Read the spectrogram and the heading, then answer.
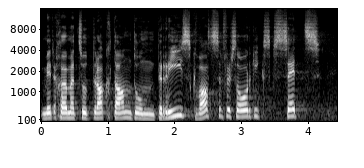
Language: Swiss German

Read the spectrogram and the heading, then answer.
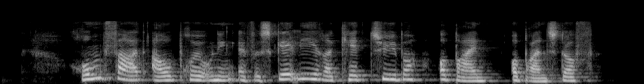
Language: Danish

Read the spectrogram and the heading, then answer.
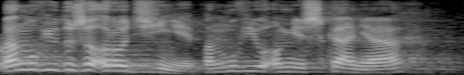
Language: Polish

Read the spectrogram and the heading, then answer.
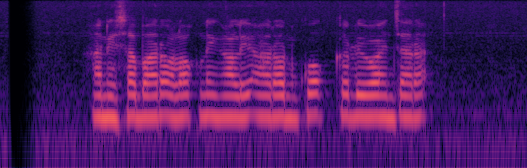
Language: Sundanese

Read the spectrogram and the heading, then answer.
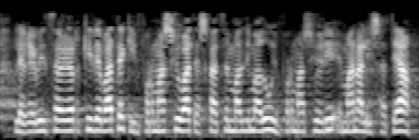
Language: Basque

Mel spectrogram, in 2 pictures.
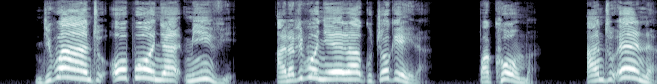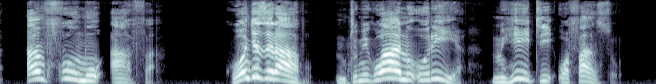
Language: Nyanja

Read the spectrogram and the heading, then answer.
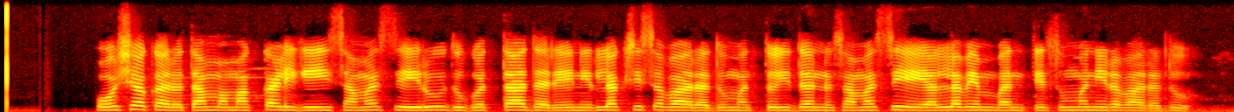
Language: Kannada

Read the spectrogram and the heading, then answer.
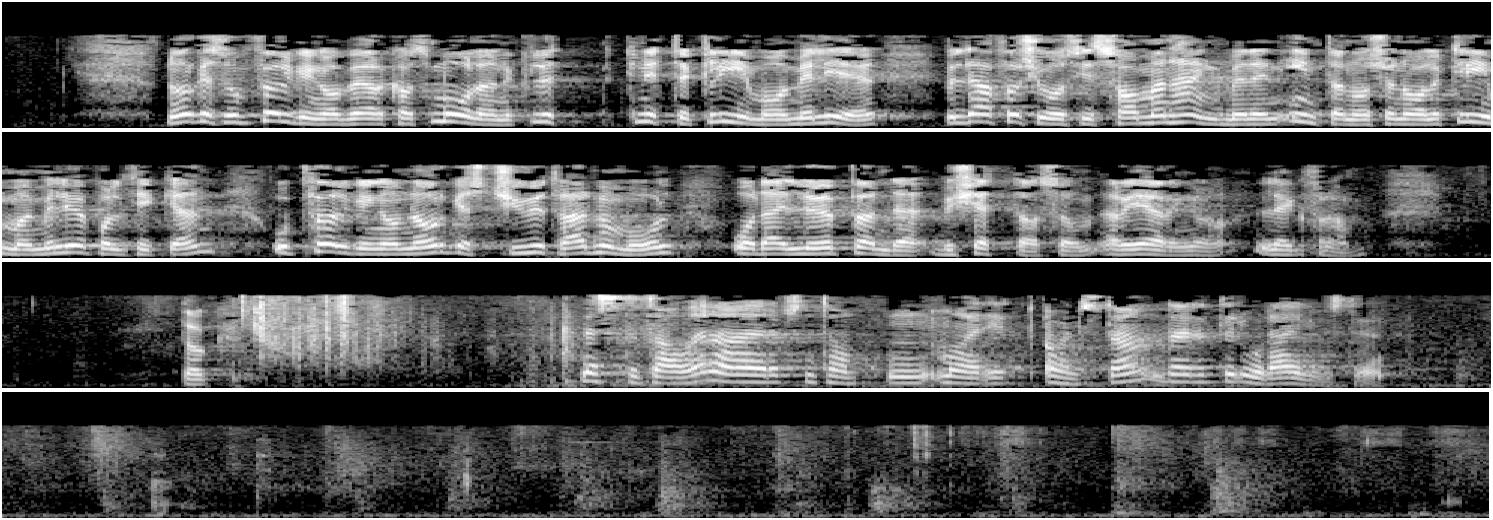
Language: Norwegian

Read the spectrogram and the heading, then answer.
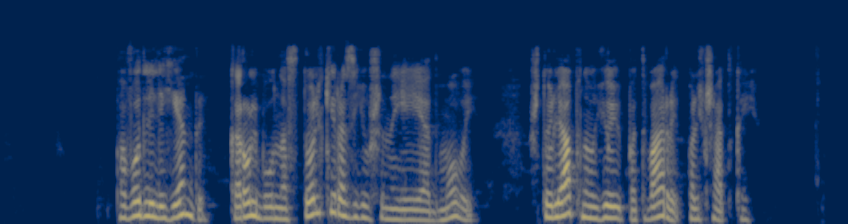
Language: Belarusian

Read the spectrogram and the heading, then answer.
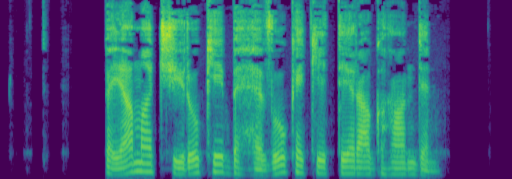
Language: Kurdish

